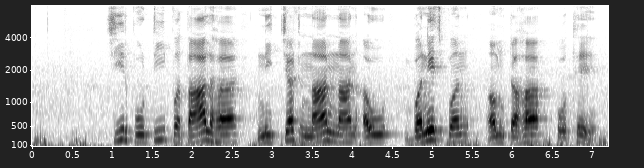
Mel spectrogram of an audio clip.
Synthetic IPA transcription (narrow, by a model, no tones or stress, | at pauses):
t͡ʃiɾpoʈipət̪alɦənit͡ʃəʈnanːanəubənet͡ʃpənə̰mʈəɦəɦot̪ʰe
